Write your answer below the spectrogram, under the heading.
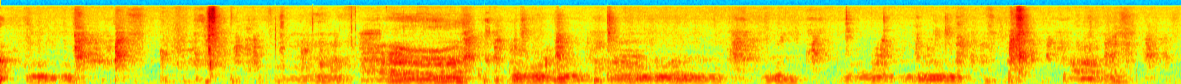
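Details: Two miniature schnauzer brothers play-fighting indoors, a daily habit: continuous throaty growls and snarls with harmonic, wavering tones, rising into longer rolling growl bouts from about four seconds, broken by short yips and snaps.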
